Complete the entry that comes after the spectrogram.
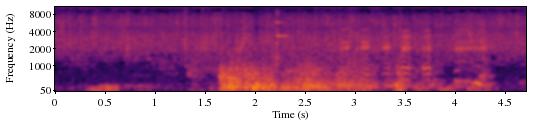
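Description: Heavy rain pours down hard and steadily during a thunderstorm, a dense loud wash with low rumbles of thunder rolling beneath it.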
